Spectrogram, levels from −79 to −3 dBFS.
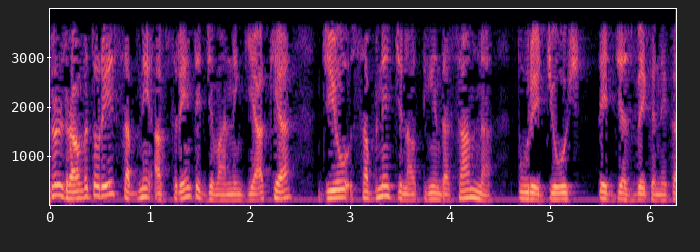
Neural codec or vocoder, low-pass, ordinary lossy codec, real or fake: none; 3.6 kHz; none; real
